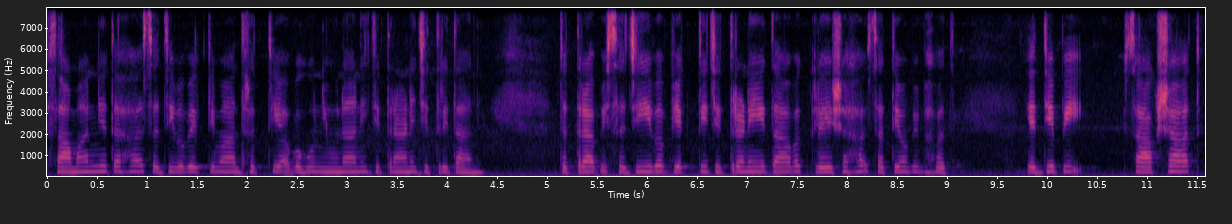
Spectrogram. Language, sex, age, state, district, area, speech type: Sanskrit, female, 18-30, Karnataka, Belgaum, rural, spontaneous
